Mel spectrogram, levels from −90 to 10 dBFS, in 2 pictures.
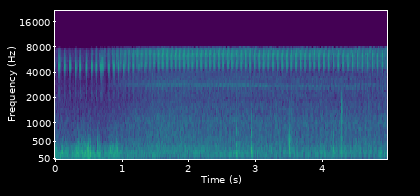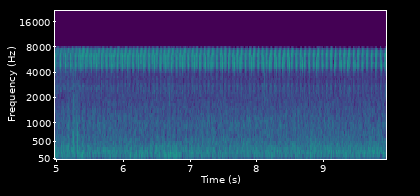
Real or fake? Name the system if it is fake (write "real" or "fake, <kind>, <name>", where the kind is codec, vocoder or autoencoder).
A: real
